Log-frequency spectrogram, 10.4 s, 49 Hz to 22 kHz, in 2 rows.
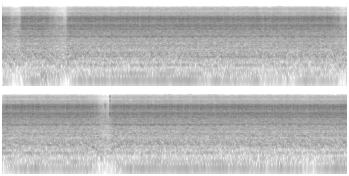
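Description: A salvaged electric winch motor, fitted in place of the engine on an MTD yard tractor and fed 12 volts, running steadily and turning the tractor's drivetrain. It is a loud, continuous motor-and-gear whir that dips for a moment a few times, then cuts off at the end.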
